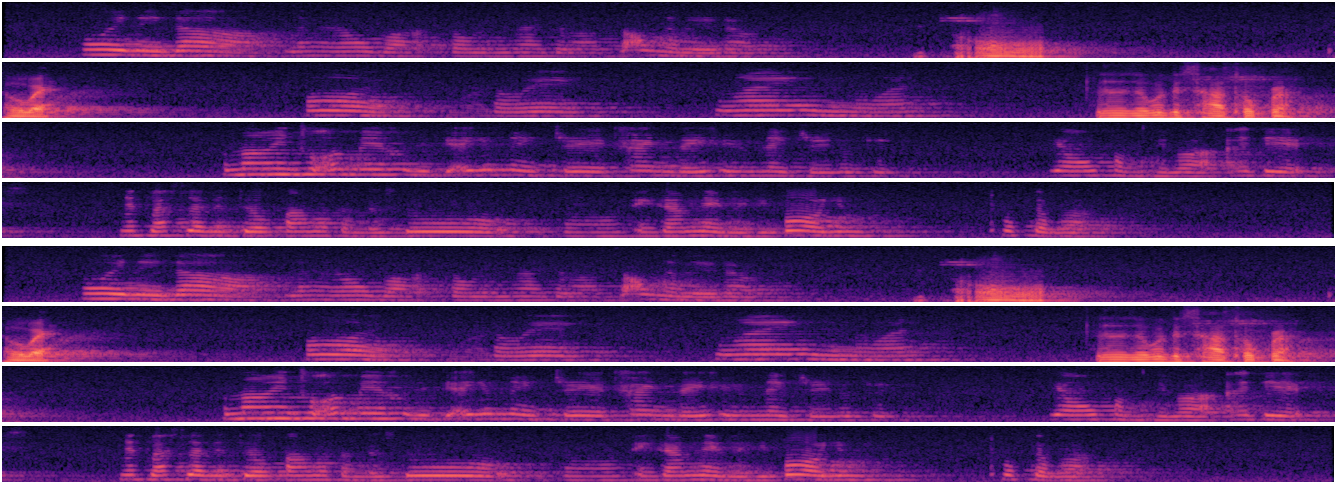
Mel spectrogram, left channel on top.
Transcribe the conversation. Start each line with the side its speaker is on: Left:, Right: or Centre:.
Right: ꯍꯣꯏ ꯅꯩꯗ ꯂꯥꯏ ꯍꯔꯥꯎꯕ ꯇꯧꯋꯦ ꯉꯥꯏꯖꯔ ꯆꯥꯎꯅ ꯂꯩꯗ
Left: ꯑꯣ ꯇꯧꯋꯦ
Right: ꯍꯣꯏ ꯇꯧꯋꯦ ꯅꯨꯡꯉꯥꯏ ꯅꯨꯡꯉꯥꯏ
Left: ꯑꯗꯨꯗ ꯖꯒꯣꯏꯒ ꯁꯥꯥ ꯊꯣꯛꯄ꯭ꯔꯥ
Right: ꯃꯃꯥꯡꯉꯩ ꯊꯣꯛꯑꯝꯃꯦ ꯍꯧꯖꯤꯛꯇꯤ ꯑꯩ ꯌꯨꯝ ꯂꯩꯇ꯭ꯔꯦ ꯊꯥꯏꯅꯗꯩꯁꯨ ꯌꯨꯝ ꯂꯩꯇ꯭ꯔꯦ ꯑꯗꯨꯒꯤ ꯌꯥꯎ ꯐꯪꯗꯦꯕ ꯍꯥꯏꯗꯤ ꯑꯩꯅ ꯀ꯭ꯂꯥꯁ ꯏꯂꯚꯦꯟ ꯇꯨꯋꯦꯜꯞ ꯀꯥ ꯃꯇꯝꯗꯁꯨ ꯑꯥ ꯑꯦꯛꯖꯥꯝ ꯂꯩꯕꯒꯤꯀꯣ ꯌꯨꯝ ꯊꯣꯛꯇꯕ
